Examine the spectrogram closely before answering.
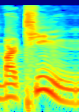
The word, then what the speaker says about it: Martin: my friend appreciate it martin is pronounced martin in holland martin's my last name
